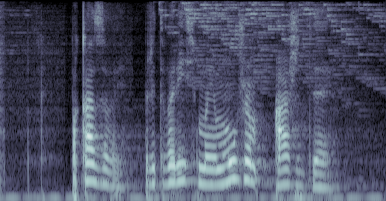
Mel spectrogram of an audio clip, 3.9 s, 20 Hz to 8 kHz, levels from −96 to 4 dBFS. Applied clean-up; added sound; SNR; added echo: none; Chime; 19 dB; reverberation time 0.6 s.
